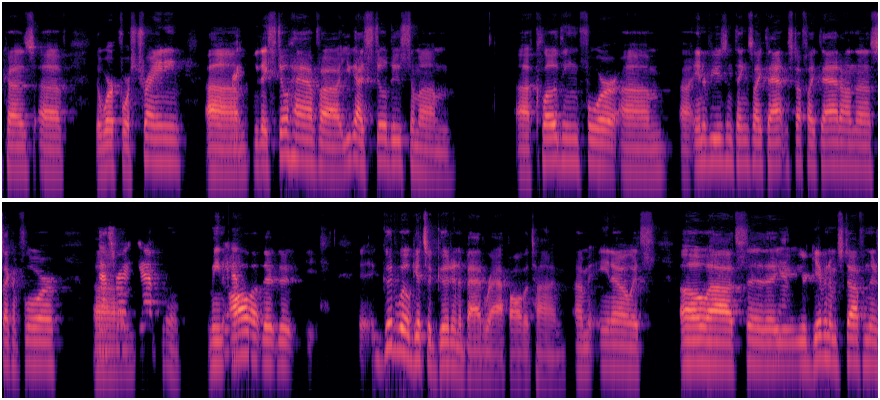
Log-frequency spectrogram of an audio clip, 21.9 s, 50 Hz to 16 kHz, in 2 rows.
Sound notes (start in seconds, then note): 13.6 murmurs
